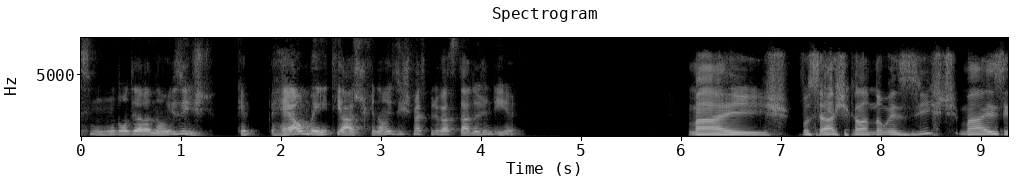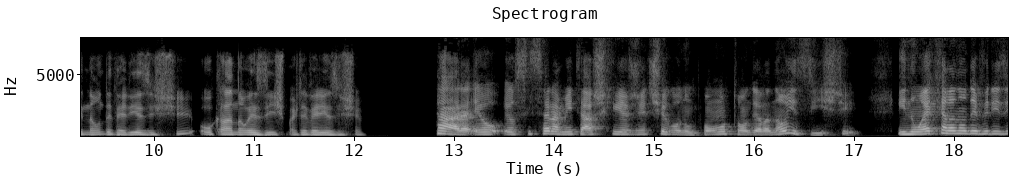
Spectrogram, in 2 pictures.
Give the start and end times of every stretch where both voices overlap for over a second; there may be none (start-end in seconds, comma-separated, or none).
none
